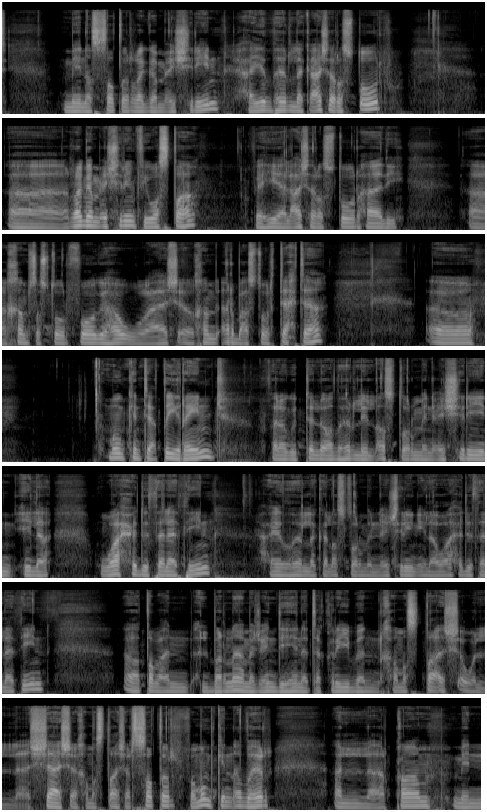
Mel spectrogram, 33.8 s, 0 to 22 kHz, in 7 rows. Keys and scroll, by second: 0.0-0.2 typing, 1.4-2.2 typing, 5.9 Return, 16.4 ctrl+l, 16.9 typing, 18.6-22.2 typing.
